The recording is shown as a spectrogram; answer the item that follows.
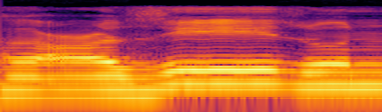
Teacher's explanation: زی یا مدہ ہے، ایک الف کے برابر کھینچ کر پڑھیں گے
